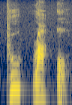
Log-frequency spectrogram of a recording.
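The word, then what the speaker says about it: πωρόω: Pou-ra-o. Pou-ra-o. Now, look to your neighbor and say, pou-ra-o.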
